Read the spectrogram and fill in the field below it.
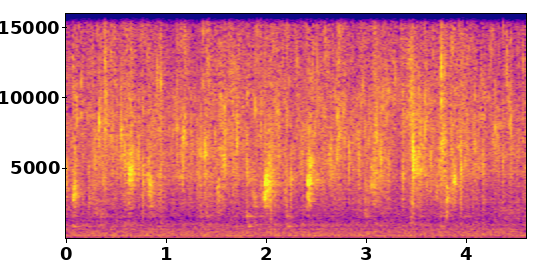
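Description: Butter melts in a hot pan for tomato soup, giving a soft, continuous sizzle with faint crackles and pops scattered throughout, fairly quiet and with no talking.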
